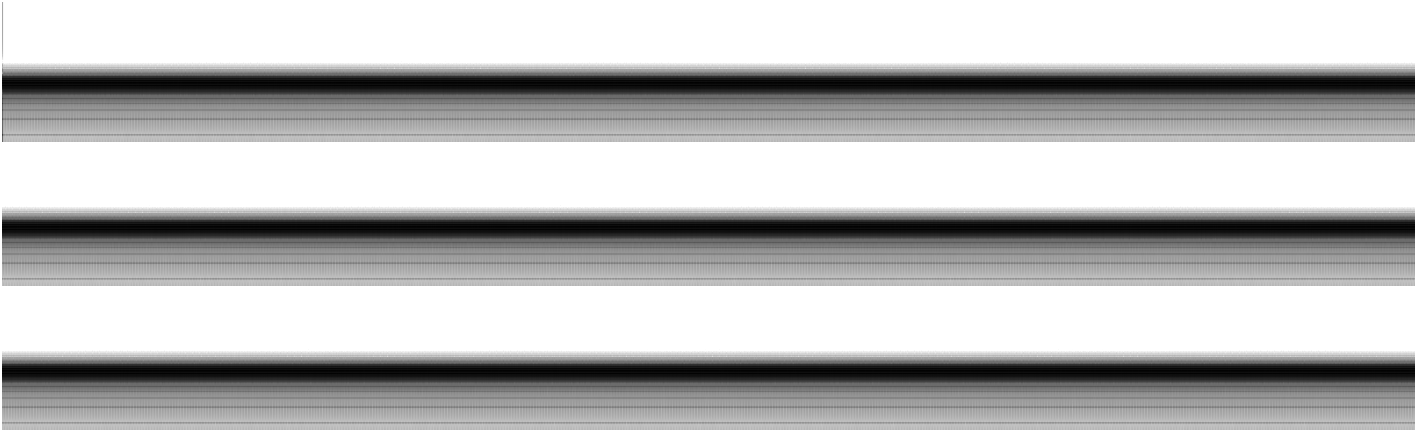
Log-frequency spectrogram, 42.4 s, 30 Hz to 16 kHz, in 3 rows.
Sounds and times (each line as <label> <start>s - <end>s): Pure Sine Wave 0.0s - 42.3s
